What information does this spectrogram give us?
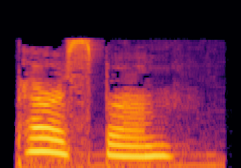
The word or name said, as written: perisperm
